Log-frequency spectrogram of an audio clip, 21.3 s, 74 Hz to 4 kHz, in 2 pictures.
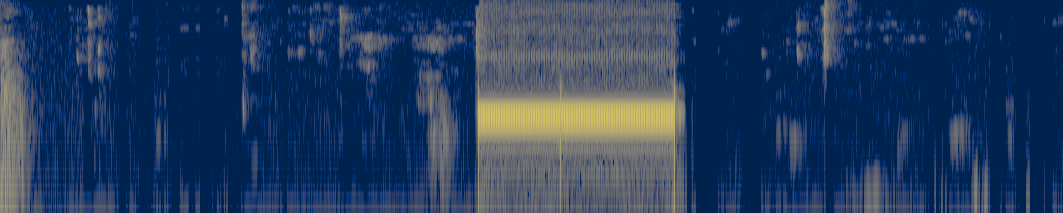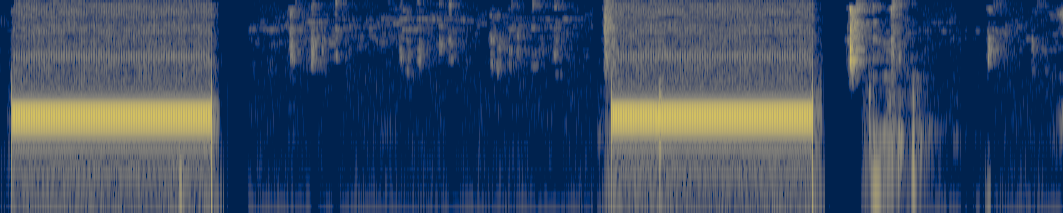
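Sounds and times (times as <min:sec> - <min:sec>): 
telephone ringback tone while call is transferred to voicemail: 0:04.8 - 0:06.8, 0:10.8 - 0:12.8, 0:16.8 - 0:18.8.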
